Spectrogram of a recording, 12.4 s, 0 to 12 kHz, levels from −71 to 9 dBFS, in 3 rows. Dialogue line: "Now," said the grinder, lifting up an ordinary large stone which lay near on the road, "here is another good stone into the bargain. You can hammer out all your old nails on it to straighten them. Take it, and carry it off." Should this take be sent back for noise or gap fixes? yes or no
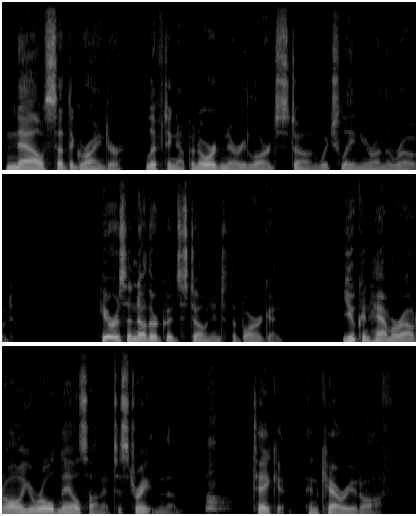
yes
